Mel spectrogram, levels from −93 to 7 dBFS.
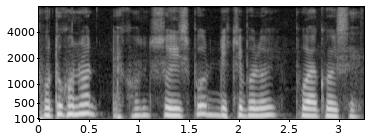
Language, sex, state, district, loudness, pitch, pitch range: Assamese, male, Assam, Sonitpur, -16 LUFS, 185 Hz, 175-200 Hz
